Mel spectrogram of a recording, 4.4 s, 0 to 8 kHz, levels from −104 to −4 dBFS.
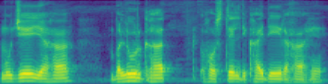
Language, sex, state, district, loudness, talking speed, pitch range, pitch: Hindi, male, Arunachal Pradesh, Papum Pare, -16 LUFS, 110 wpm, 95-110 Hz, 105 Hz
